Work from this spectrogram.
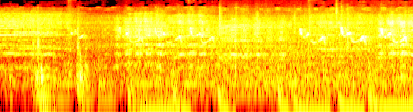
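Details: Baby goats on a farm, due to be weaned, bleating on a hot summer morning: wavering, harmonic cries repeated in quick succession, some rising and falling, with a woman greeting the animals and light music nearby.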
